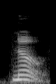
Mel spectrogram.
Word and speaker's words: know: We reduce this to no. So not only the beginning letter K is silent, but the W is also silent.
